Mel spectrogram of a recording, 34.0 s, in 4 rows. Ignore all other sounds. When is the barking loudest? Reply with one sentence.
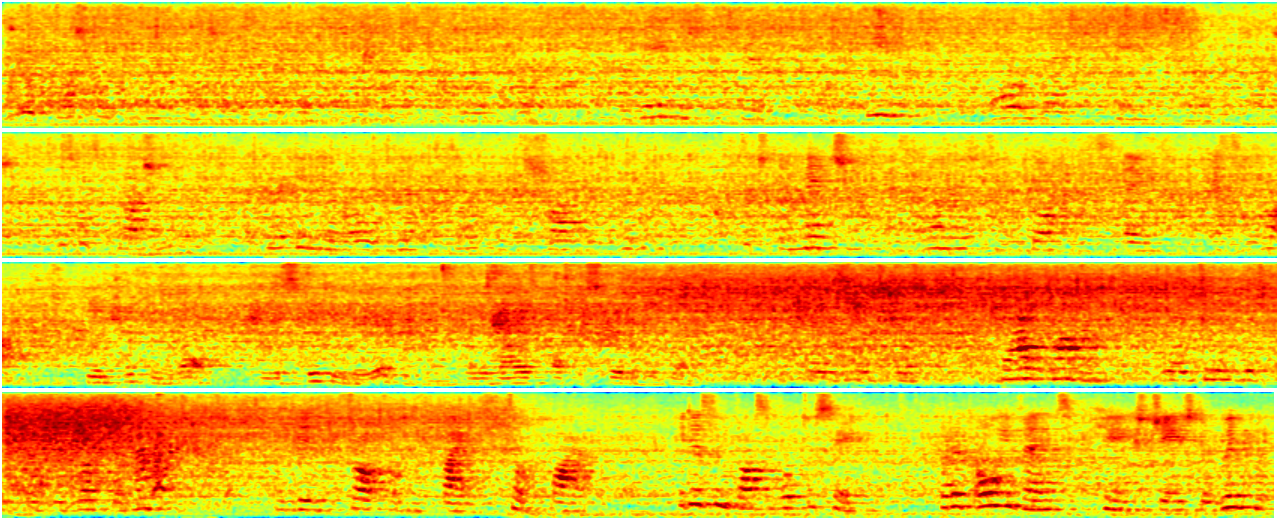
The volume of the barking peaks at 26 seconds.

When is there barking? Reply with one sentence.
The barking can be heard from 25.5 to 27.1 s.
